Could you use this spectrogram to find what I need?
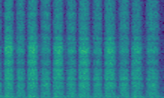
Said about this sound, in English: One is made with the jaw held low, that's the H sound, and one is made with the jaw elevated so that the mouth is actually closed, and that's sniffing.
